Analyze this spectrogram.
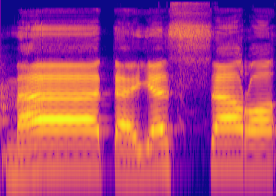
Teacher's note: سین پہ سیٹی کی آواز آئے، را کو پر پڑھنا ہے. را کی آواز کو لمبا نہیں کریں گے.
